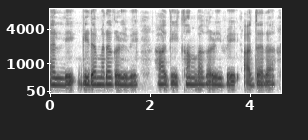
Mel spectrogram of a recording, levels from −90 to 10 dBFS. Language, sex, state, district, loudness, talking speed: Kannada, female, Karnataka, Bidar, -19 LUFS, 65 wpm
